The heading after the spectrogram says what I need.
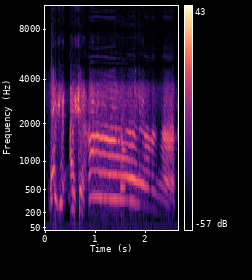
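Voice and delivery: very slow, wailing stretched-out cry of dismay; drawn-out lament. Real, not acted. Caller on the radio bemoans the national team, wailing slowly. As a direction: drag the words out in a pained wail.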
